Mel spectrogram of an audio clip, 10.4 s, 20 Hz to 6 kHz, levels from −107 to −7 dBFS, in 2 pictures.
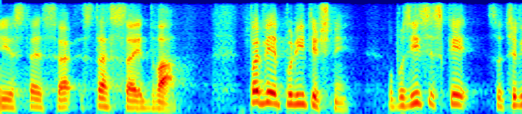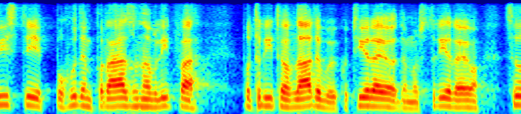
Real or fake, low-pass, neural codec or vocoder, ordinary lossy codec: fake; 5.4 kHz; codec, 16 kHz, about 1 kbps, DyCAST, with the encoder's durations; none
